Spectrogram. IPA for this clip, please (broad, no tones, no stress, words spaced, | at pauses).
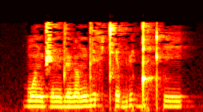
bɔ̃nd͡ʒendɨɳɔ̃ ndɪxcʰeb yɡ͡ǃɪ kʰi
